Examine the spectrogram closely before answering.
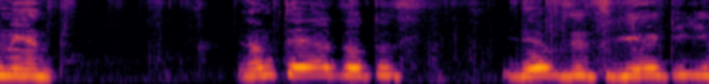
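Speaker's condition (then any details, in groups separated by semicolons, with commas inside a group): Paralysis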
